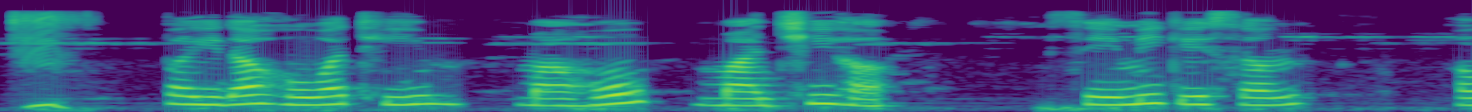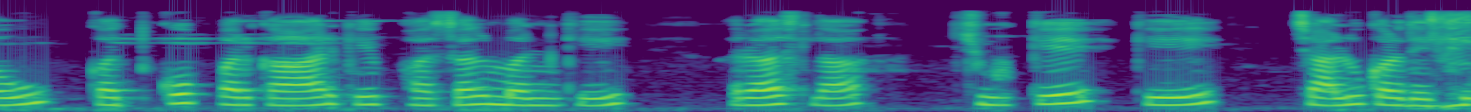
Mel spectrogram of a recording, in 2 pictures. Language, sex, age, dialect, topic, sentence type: Chhattisgarhi, female, 31-35, Western/Budati/Khatahi, agriculture, statement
